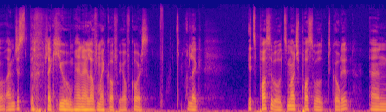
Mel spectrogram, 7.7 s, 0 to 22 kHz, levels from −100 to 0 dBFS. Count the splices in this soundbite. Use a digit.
2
